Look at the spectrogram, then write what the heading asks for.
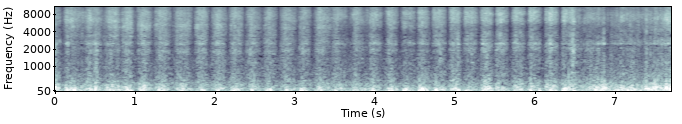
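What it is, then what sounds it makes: Plush fabric toy being rubbed. Fingertips and nails rub the white fuzzy fabric surface of a small, soft plush snowman toy held near the microphone. The result is a steady run of quick, bright, scratchy brushing strokes, about two or three per second, over a constant low rumble.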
